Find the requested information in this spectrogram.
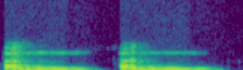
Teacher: nun sukun, itu makhrajnya ada di ujung lidah, ditempelkan dengan langit-langit mulut di atas gusi, ya, di bawah makhraj lam.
